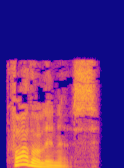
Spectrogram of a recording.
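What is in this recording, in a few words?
"fatherliness", British English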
